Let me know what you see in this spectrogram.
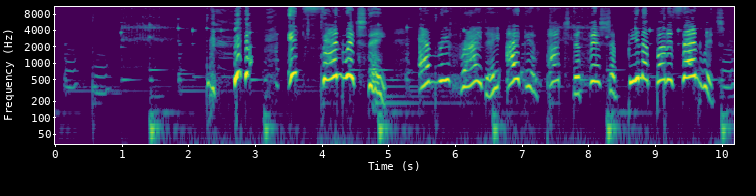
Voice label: female German multiple accents animation compilation; swiss german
